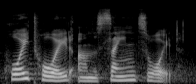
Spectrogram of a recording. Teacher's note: Basically, a long I sound becomes an oi. So high tide on the sound side, the way it sounds, would be to an Ocracoker, Hoitoi on the same side. · Term: Hoitoi dialect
